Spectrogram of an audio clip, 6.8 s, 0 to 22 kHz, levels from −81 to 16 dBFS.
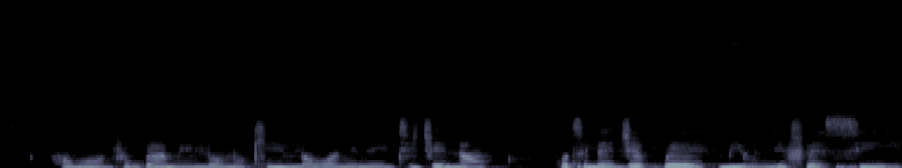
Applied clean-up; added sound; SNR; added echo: none; none; none; none.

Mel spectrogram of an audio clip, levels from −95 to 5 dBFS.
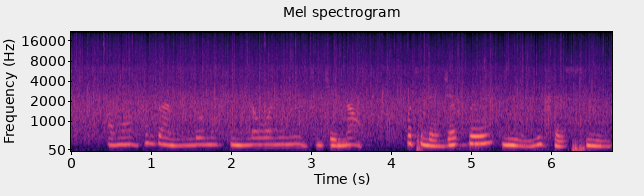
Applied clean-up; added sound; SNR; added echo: none; Applause; 12 dB; none.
